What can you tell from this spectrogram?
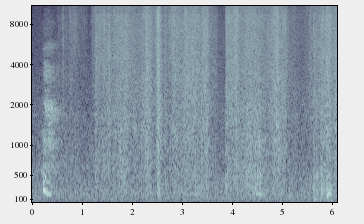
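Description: Bubble wrap being gathered and crumpled by hand: a continuous crinkling rustle of plastic, with a few sharper crackles.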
